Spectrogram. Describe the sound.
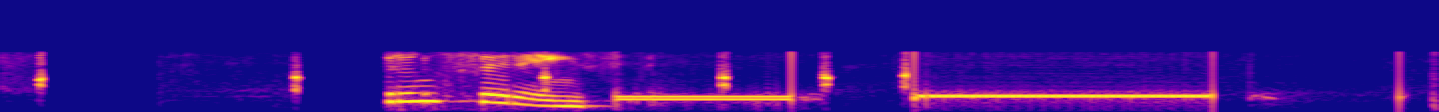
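Telephone tones sound during a call transfer. A brief spoken word comes first, then two steady, mid-pitched beeps, the second longer, separated by a short gap.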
